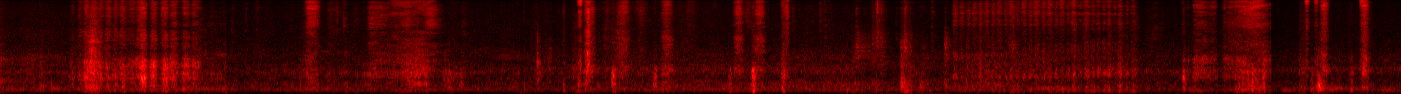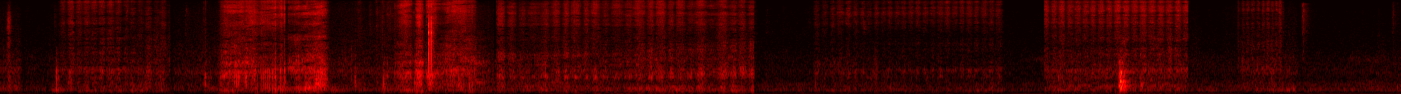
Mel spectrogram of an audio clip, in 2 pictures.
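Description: Pencil scratching on paper in irregular strokes, some short and some lasting a second or two.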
